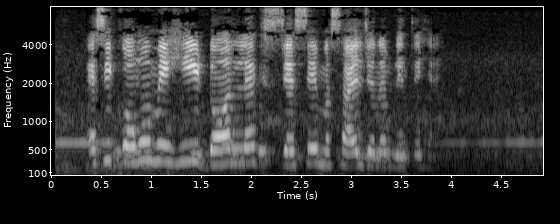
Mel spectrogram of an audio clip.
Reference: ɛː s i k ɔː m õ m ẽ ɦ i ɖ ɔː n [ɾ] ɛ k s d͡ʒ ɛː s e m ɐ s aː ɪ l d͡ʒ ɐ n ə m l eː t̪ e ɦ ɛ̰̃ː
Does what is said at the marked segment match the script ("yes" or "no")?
no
